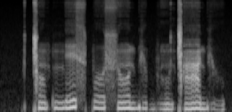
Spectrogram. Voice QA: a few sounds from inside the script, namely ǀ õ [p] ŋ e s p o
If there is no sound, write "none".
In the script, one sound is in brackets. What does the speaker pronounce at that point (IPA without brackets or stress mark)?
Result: p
